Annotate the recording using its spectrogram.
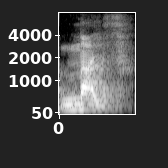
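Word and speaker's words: knife: Next फिर के को आपको क्या करना है? साइलेंट करवा देना है के को। तो के को जैसे ही आपने साइलेंट किया तो क्या बचा? नाइफ।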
